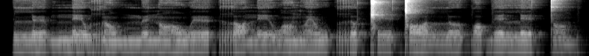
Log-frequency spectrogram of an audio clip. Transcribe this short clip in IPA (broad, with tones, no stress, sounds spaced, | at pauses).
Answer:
lː ʏː˧ b nː ɪː˦ w r ɔ̃˧ w mː ʏ˧ n ɔ̃ː˧ w ʏ˦ | r ɔ˨ n ɪː˨ w ɔ̃˧ ɡʷ ɛ̃˧ w | r ʊ˧ ǁ ɪː˨ ǀ ɔ˦˨ lː ʊː˨ b ɔ˦ b ɪː˧ lː ɪː˧ tː ɔ̃˨ b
